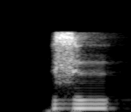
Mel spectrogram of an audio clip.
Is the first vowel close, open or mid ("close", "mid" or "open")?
close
